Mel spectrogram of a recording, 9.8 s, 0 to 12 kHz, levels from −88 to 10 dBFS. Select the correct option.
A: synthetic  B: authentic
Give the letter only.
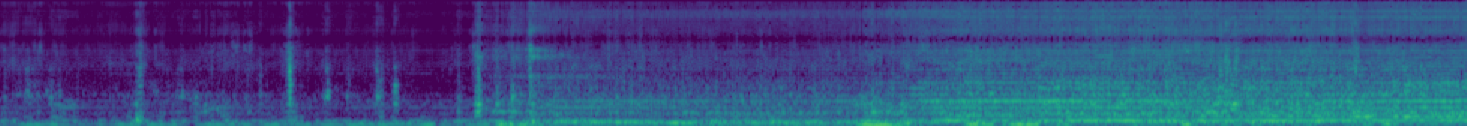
A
